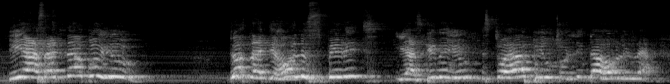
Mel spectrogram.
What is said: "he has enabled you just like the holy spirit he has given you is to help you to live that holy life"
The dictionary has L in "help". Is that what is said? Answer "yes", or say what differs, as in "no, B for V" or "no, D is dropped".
yes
